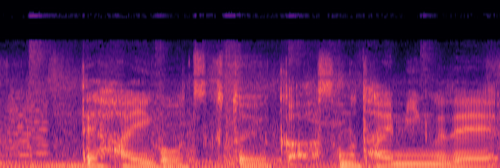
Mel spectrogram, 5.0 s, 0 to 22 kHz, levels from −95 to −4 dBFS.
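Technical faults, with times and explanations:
Throughout: stereo read as mono. Everything plays at half speed and an octave low, because interleaved left and right samples are being read in sequence as one channel.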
